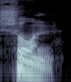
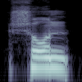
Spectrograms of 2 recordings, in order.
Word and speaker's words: schon: Aussprache nochmal praktisch. 2 Minimalpaare, schön und schon. Schön, langes Ö, schon, kurz und O.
